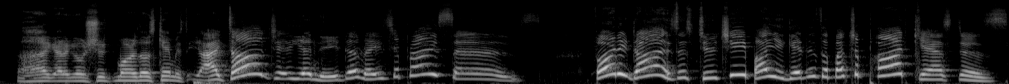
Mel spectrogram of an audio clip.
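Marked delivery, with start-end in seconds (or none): 2.0-10.1 put-on old New York lady voice, sing-song.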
